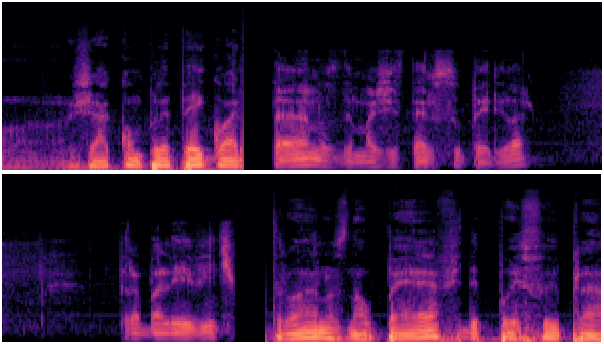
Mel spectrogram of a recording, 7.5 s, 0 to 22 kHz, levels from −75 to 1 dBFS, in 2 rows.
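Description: At 1.50 s the sound drops out for 200 ms, then returns duller and about 10 dB quieter, with nothing above 7.6 kHz and a faint new background noise, until clearing at 5.39 s. The input was likely switched to a poorer device mid-recording.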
